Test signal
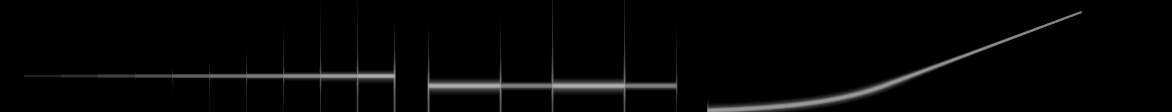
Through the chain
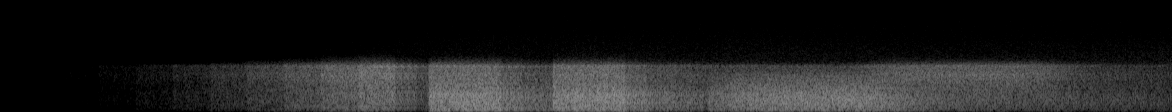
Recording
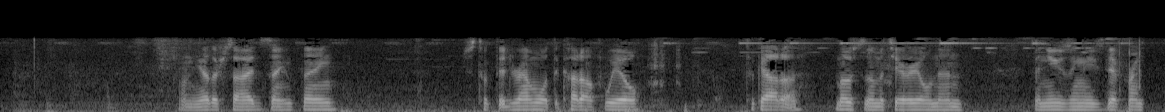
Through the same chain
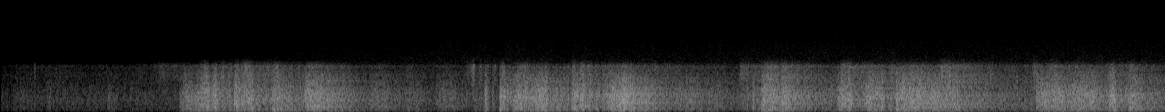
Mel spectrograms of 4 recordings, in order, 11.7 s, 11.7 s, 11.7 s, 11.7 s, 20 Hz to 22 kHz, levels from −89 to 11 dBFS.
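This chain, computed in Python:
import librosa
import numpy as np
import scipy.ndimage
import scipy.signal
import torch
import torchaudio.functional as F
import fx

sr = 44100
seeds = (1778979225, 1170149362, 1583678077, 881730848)

p1 = fx.highpass(x, sr, hz=130.0, slope=6)
p2 = 10.0 ** (-23.5 / 20.0) * (np.abs((p1 / 10.0 ** (-23.5 / 20.0) + 3.0) % 4.0 - 2.0) - 1.0)
p3 = p1 + (p2 * 10.0 ** (-7.5 / 20.0))
p4 = fx.noise_vocoder(p3, sr, seeds[0], bands=2)
p5 = scipy.signal.sosfilt(scipy.signal.cheby1(6, 3, 2000.0, 'lowpass', fs=sr, output='sos'), p4)
p6 = p5 + fx.echo_heads(p5, sr, ms=72, heads='all three', feedback_pct=49, wet_db=-11.5, dry=0)
p7 = fx.echo_crushed(p6, sr, ms=672, feedback_pct=80, bits=8, wet_db=-14.5)
y = p7 * 10.0 ** (-7.5 / 20.0)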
